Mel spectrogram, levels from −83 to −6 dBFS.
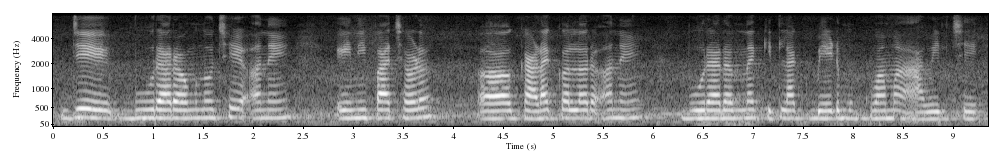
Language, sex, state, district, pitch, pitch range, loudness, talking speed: Gujarati, female, Gujarat, Valsad, 215 Hz, 210-220 Hz, -17 LUFS, 115 wpm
